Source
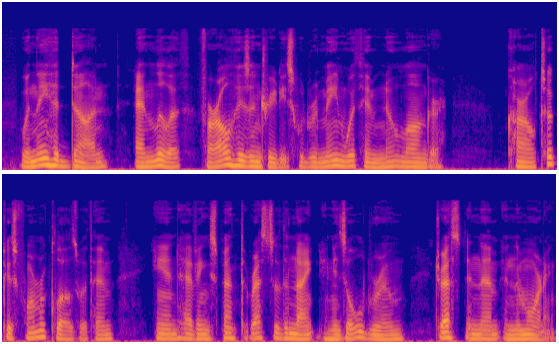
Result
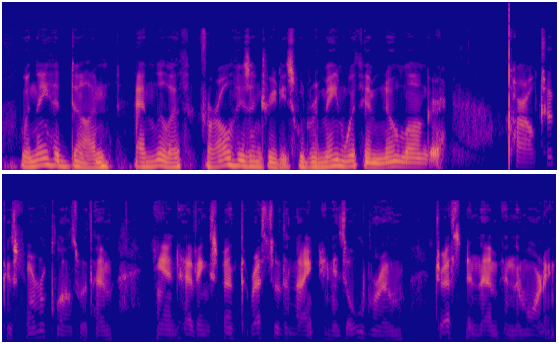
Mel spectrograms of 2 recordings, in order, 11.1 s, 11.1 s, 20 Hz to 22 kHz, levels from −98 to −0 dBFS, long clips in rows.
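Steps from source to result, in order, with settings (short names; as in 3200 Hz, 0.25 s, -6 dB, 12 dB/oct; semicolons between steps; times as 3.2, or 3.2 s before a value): recorder AGC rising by 16 dB/s; harmonic-percussive split harmonic -16 dB; reverse; compressor 16:1, threshold -38 dBFS, peak gain reduction 19.5 dB; reverse; high-pass sweep 110 Hz -> 2300 Hz, 3.27–5.62; envelope phaser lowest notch 380 Hz, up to 1400 Hz, full sweep at -38 dBFS; wrapped overs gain 24.5 dB; gain +4.5 dB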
